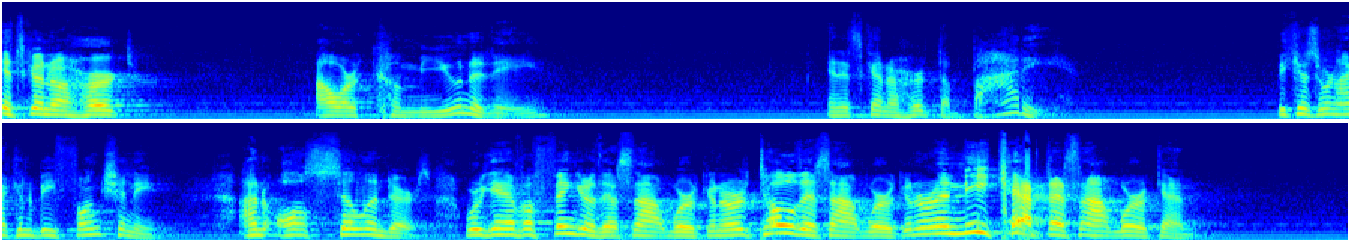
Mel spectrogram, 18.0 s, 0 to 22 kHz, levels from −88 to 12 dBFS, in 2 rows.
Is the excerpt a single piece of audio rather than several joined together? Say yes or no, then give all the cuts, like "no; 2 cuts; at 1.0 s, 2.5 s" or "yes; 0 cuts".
yes; 0 cuts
